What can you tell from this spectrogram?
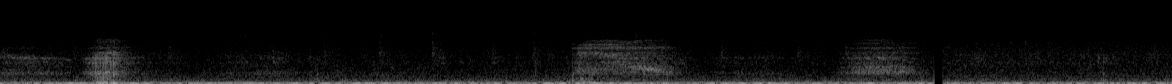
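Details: Snoring during sleep recorded with the SnoreLab app, three rough, noisy, snorting breaths above a steady low room hum.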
